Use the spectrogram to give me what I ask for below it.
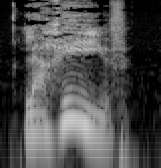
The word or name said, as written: rive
